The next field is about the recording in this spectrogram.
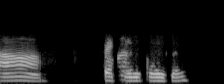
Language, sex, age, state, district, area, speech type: Assamese, female, 30-45, Assam, Charaideo, rural, conversation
